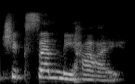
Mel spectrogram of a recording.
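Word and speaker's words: Csikszentmihalyi: dr pat villeneuve at fsu was how to pronounce this guy's name because she made us practice it and his name is mahali chick send me high so don't ask me how i remembered that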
